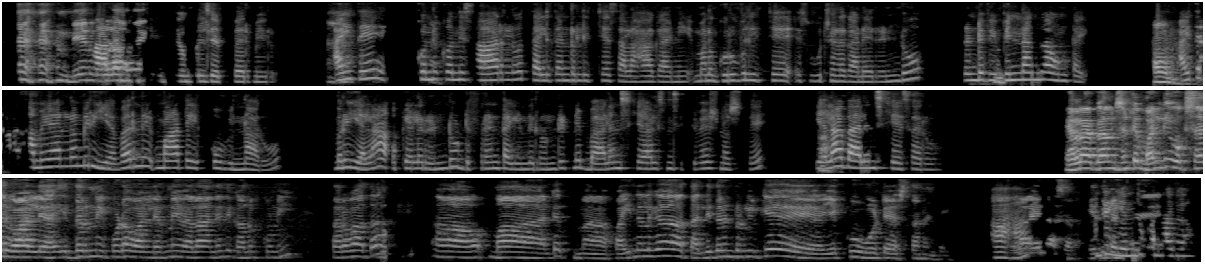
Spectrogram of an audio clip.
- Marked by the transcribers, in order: chuckle; static; distorted speech; in English: "ఎక్సాంపుల్"; giggle; in English: "డిఫరెంట్"; in English: "బ్యాలెన్స్"; in English: "సిట్యుయేషన్"; in English: "బ్యాలెన్స్"; in English: "బ్యాలెన్స్"; in English: "ఫైనల్‌గా"
- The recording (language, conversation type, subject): Telugu, podcast, తల్లిదండ్రుల మార్గదర్శకత్వం ఇతర మార్గదర్శకుల మార్గదర్శకత్వం కంటే ఎలా భిన్నంగా ఉంటుందో చెప్పగలరా?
